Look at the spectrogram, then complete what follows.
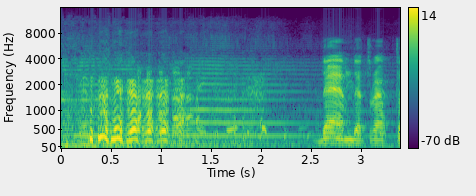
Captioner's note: laughter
